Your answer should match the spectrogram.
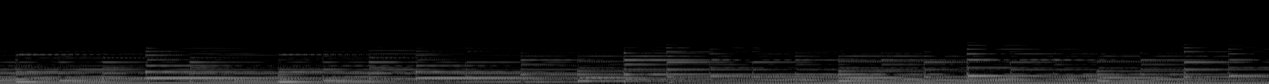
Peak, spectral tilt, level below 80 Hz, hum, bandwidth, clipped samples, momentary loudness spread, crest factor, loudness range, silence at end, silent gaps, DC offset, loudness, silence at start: -30 dBFS; -10 dB/octave; -50 dBFS; none; 8.8 kHz; under 0.1%; 6 LU; 12 dB; 3 LU; 0 s; none; under 0.1%; -44 LUFS; 0 s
